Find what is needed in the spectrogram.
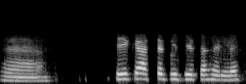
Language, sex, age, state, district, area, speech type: Bengali, female, 30-45, West Bengal, Murshidabad, rural, conversation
